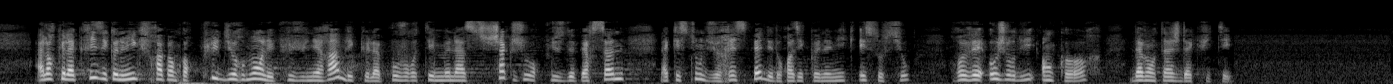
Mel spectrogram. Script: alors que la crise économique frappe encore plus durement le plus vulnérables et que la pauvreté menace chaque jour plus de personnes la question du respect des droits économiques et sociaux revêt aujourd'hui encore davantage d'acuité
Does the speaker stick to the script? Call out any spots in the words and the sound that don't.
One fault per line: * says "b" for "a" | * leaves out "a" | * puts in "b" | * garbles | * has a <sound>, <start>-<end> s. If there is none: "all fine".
* says "les" for "le"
